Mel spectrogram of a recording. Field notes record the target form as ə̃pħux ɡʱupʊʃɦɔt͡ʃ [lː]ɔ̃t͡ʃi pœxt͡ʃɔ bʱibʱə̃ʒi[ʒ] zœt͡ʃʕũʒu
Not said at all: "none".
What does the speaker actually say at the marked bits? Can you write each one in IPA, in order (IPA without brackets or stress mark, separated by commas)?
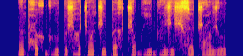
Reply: ɾ, ʃ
